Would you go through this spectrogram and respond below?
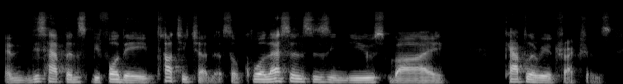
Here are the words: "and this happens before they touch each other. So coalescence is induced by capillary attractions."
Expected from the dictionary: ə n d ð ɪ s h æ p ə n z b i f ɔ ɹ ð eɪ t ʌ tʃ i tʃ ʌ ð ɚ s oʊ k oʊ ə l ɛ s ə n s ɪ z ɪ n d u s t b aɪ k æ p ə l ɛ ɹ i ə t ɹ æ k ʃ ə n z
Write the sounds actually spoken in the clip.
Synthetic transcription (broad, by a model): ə n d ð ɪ s h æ p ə n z b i f ɔ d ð eɪ t ʌ tʃ i tʃ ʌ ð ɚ s oʊ k oʊ ə l ɛ s ə n s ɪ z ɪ n d u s b aɪ k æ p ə l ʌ ɹ i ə t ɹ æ k ʃ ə n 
